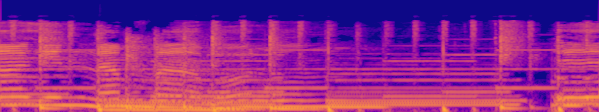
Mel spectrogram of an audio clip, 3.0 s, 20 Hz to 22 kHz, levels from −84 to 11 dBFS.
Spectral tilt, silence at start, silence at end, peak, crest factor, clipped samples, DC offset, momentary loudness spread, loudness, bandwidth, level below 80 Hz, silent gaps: -4.5 dB/octave; 0 s; 0 s; 0 dBFS; 14 dB; under 0.1%; under 0.1%; 7 LU; -14 LUFS; 11 kHz; -34 dBFS; none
